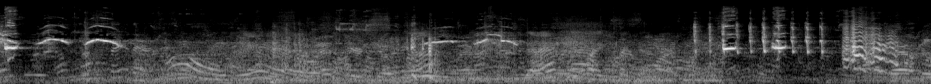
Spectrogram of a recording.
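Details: Pet parrot at the annual 2017 Gateway Parrot Club Bird Fair in St. Louis, having fun and laughing a lot while alone at a booth: varied harmonic, speech-like laughing sweeps, then sharp high whistled notes near the end amid indoor crowd murmur.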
